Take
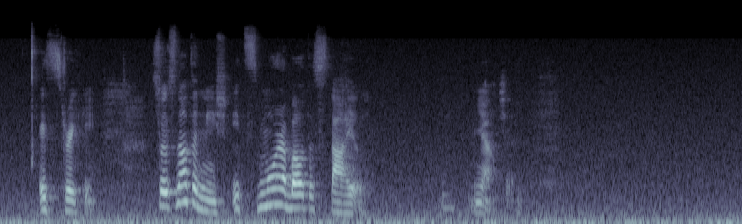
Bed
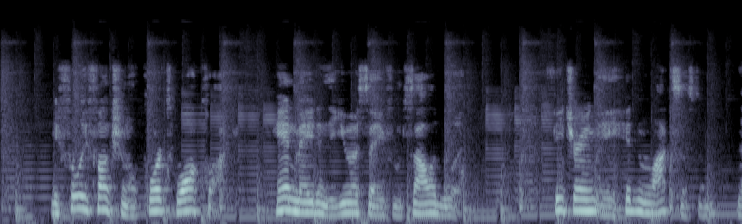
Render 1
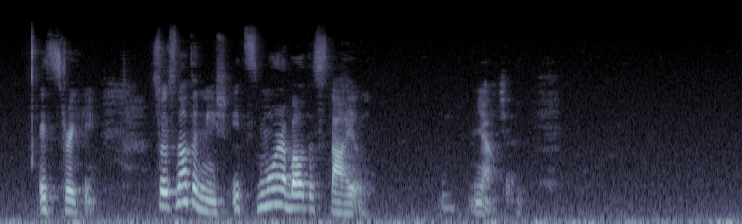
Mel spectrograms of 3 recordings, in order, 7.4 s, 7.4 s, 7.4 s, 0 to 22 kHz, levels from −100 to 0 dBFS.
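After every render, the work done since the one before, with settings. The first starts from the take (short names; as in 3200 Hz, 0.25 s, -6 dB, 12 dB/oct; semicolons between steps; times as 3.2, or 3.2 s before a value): noise print and reduce 6 dB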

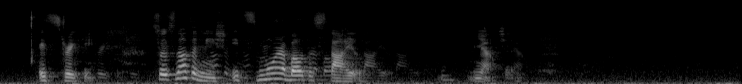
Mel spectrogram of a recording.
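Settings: feedback echo 0.322 s, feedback 27%, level -19.5 dB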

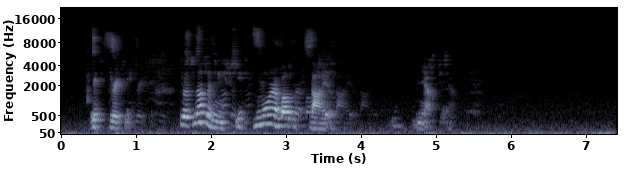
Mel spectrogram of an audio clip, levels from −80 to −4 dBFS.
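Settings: spectral trails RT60 0.31 s; three bands offset in time lows, mids, highs 30/110 ms, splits 400/3700 Hz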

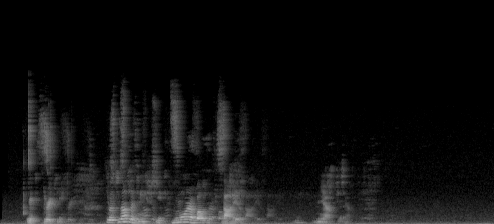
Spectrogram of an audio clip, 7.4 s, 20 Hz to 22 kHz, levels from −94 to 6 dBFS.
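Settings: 3.13–4.86 bell 2800 Hz +6 dB 0.22 oct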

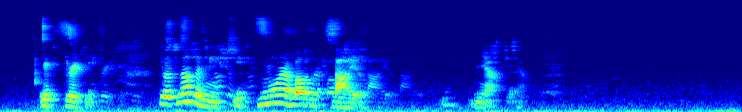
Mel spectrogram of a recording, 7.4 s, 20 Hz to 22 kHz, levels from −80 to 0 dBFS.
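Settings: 3.03–3.49 doubler 16 ms -5 dB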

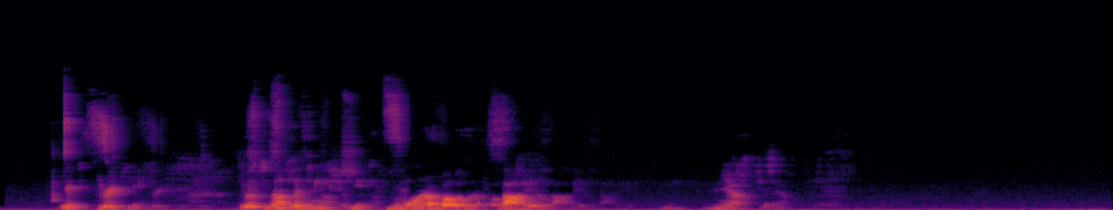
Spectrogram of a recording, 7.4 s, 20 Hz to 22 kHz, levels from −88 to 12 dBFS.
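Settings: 2.72–3.82 resonant high shelf 1700 Hz -6.5 dB, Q 3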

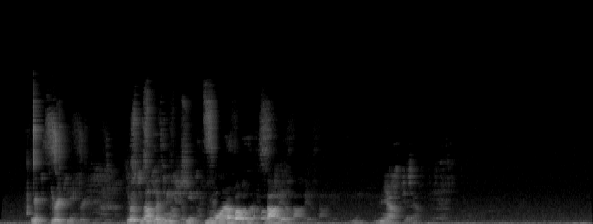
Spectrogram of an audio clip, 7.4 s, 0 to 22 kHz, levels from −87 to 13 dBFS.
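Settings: nothing audible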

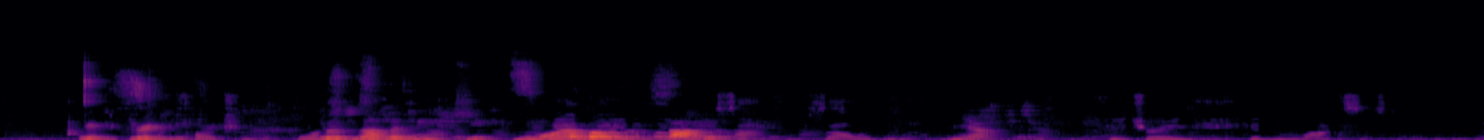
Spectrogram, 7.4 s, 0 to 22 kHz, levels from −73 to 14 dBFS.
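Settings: add bed -13 dB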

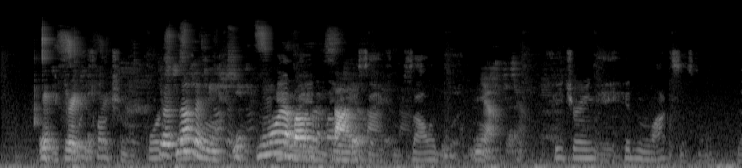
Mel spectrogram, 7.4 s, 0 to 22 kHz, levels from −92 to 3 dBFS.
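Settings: gain -4.5 dB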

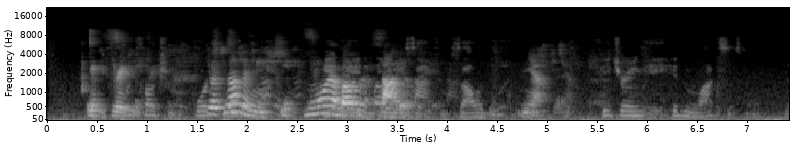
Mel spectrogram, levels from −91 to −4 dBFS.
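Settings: running mean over 4 samples; in parallel at -11 dB: soft clip -24 dBFS, distortion -15 dB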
